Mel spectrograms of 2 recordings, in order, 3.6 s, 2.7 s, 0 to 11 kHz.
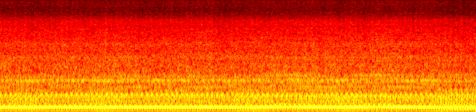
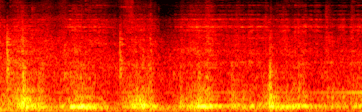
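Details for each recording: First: Craftsman T110 riding mower after a new deck spindle (old one noisy), plug, air filter, oil and blades, warming up with blades engaged: steady, even engine drone with no knocking, grinding or hunting; normal running. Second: Craftsman T110 mower deck, spun by hand with belt tension released: a low, rough roar swelling with each spin, about twice a second; one spindle bearing is worn out, while the other spindle and pulleys seem fine.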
